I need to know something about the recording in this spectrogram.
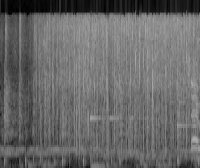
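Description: Background music with mallet tones, joined under a second in by the steady hiss of rain falling on a river, which takes over as the music fades.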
